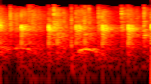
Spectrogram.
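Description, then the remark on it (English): Steady audience clapping for the children's ministry: many overlapping sharp, bright hand claps forming a continuous patter of applause at moderate loudness, with a faint murmur of voices underneath. “Clap it for children's ministry.”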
